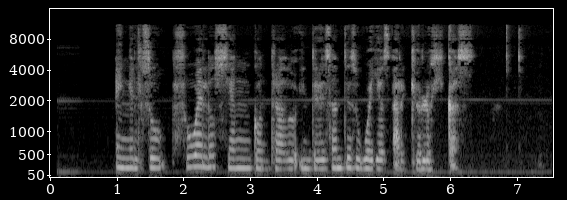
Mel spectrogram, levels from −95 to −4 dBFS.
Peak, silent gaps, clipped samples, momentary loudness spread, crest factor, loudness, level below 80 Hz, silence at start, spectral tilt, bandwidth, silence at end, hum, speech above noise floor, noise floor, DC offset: -12 dBFS; none; under 0.1%; 11 LU; 26 dB; -35 LUFS; -78 dBFS; 1 s; -2.5 dB/octave; 11.5 kHz; 0.45 s; none; 40 dB; -76 dBFS; under 0.1%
